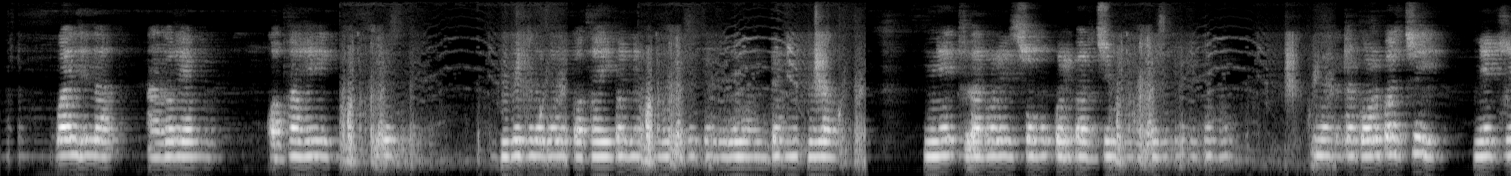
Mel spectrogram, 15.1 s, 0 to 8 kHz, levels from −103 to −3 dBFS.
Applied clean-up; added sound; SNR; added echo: neural mask model DeepFilterNet 3.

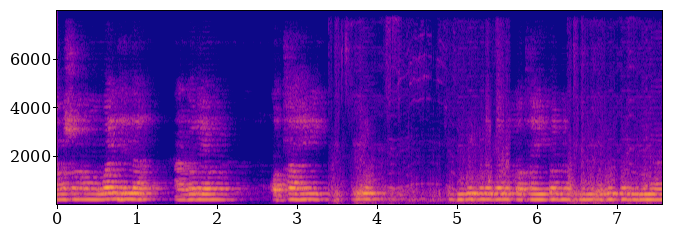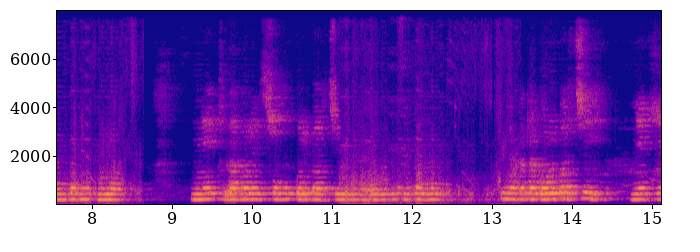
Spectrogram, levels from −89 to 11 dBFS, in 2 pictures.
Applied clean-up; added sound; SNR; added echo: neural separator model SepFormer DNS4.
